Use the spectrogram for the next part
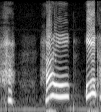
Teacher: ग्लॉटस में हा हलक से निकल रहा है ना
